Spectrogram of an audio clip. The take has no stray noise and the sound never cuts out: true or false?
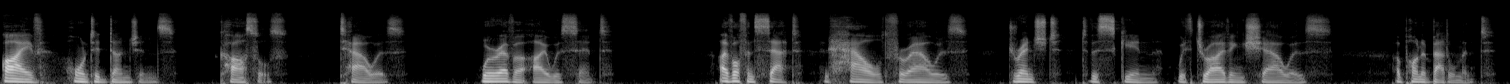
true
